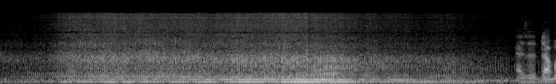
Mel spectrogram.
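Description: Propeller aircraft engines drone steadily nearby.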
